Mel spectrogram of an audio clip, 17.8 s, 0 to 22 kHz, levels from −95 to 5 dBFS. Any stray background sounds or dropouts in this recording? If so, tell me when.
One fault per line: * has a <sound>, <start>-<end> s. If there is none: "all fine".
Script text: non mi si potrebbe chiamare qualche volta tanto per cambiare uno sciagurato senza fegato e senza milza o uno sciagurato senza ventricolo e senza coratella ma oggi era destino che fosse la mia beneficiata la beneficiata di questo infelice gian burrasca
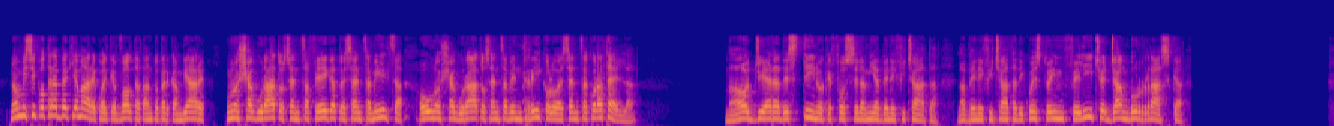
all fine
